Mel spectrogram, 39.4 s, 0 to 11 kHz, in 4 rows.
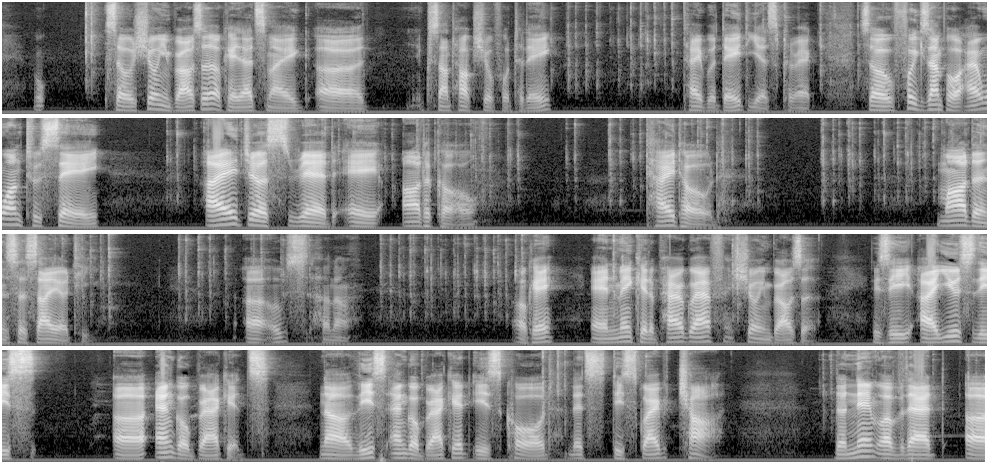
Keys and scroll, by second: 0.9 super+r, 5.4 c, 5.7 Return, 5.8 Return, 7.3-9.5 typing, 11.5 u, 14.0 BackSpace, 17.3 Home, 18.6 u, 20.7 Home, 21.3-24.2 typing, 22.2 Home, 24.9 Home, 27.1 super+r, 33.7 m, 34.4 m, 37.8-39.0 typing, 39.2 Right.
